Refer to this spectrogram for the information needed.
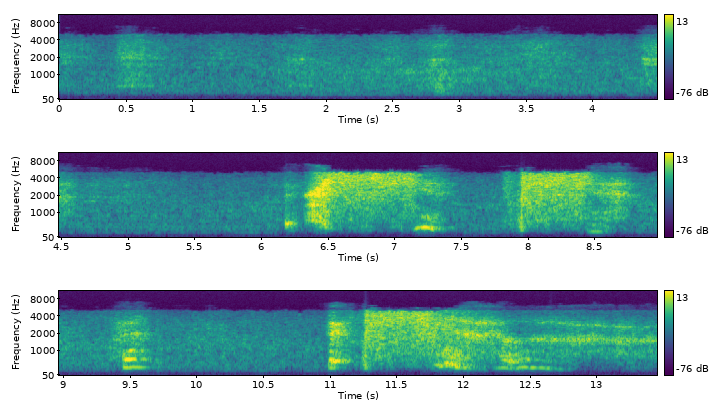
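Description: Several forceful sneezes in quick succession, some with a sharp intake before them; a sneezing fit.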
